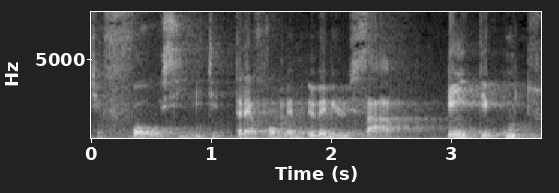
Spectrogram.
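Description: A man's voice comes through with light background noise and audible room echo. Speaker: music commentator vlogger. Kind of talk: casual vlog commentary. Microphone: phone near.

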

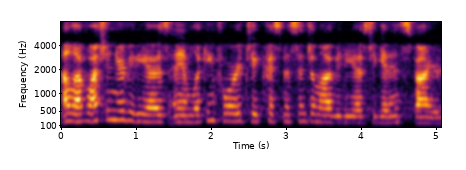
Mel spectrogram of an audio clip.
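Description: Fairly even intonation at a moderate pace over light background noise. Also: woman. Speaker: craft channel host. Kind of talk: casual vlog chat, reading a letter aloud. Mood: cheerful, laughing. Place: home room. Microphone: webcam.

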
